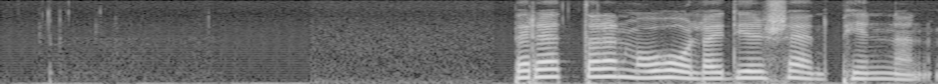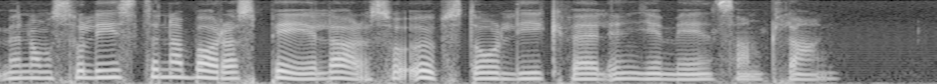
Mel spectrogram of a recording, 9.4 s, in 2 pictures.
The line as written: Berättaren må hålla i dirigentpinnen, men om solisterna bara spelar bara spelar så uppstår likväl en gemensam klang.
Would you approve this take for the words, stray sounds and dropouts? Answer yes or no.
no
